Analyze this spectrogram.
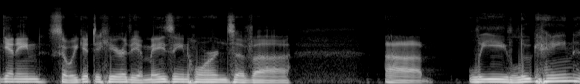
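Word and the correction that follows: Loughnane: Is that how you say his name? – Lee Lochney. – Lee Lochney. – Lochney. – Lochney. – I think it's Lochney.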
